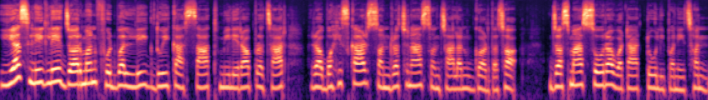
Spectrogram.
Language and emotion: Nepali, neutral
